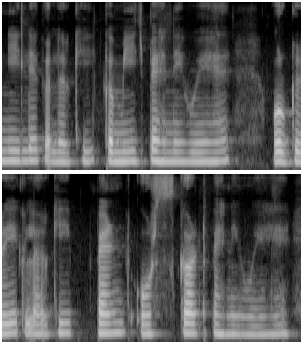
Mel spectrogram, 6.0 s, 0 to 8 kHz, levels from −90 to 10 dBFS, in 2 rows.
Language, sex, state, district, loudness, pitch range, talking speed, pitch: Hindi, female, Uttar Pradesh, Lalitpur, -21 LUFS, 170-180 Hz, 170 wpm, 175 Hz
